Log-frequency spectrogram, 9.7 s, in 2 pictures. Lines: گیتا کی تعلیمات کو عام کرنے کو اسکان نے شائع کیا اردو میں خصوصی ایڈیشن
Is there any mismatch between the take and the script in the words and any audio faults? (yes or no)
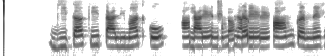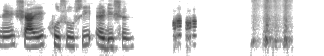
yes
